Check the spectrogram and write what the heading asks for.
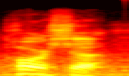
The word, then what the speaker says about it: Porsche: How do you say the maker of the 911? Porsche. Yeah, that's because that's how the Germans say it.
